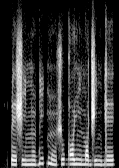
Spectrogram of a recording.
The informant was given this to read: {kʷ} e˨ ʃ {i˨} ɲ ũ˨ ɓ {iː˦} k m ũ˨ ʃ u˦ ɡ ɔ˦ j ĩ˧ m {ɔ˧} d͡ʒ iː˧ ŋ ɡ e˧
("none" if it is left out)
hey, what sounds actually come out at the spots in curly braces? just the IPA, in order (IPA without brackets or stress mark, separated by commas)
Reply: k͡p, i˨, iː˦, ɔ˧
